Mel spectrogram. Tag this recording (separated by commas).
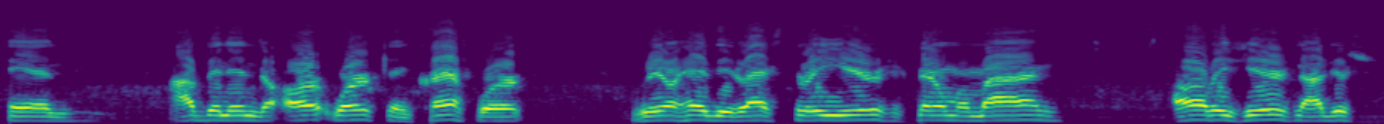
Speech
